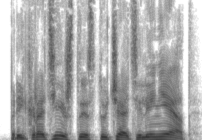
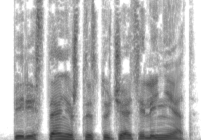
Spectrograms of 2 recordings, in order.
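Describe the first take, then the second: First: Louder, higher warden's roar; thundering. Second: A touch of impatience, mildly voiced; irritated warden. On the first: Acted. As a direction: bellow the demand at him. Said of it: "загремел он". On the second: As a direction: press him, only mildly annoyed. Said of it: "спросил начальник тюрьмы".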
